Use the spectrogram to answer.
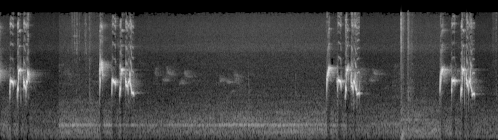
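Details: Red-whiskered bulbul singing in the morning, used as a training voice for other bulbuls: short loud bursts of clear, warbled whistled notes, each phrase about half a second, repeated every two seconds or so, with faint softer notes between.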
